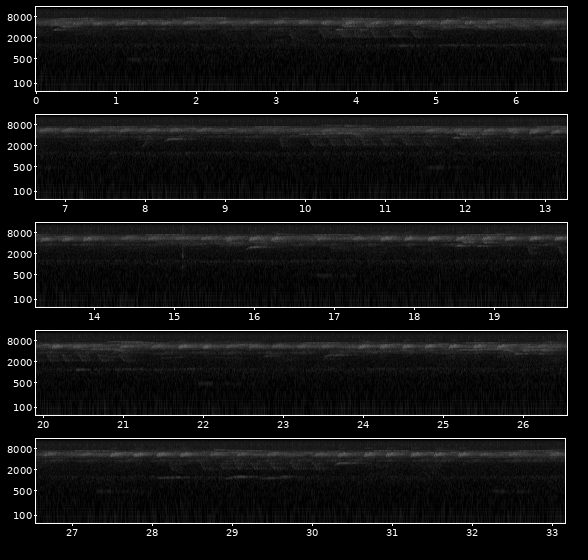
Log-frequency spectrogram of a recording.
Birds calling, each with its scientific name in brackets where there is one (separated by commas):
Bluish-fronted Jacamar (Galbula cyanescens), Undulated Tinamou (Crypturellus undulatus), White-winged Becard (Pachyramphus polychopterus), Black-throated Antbird (Myrmophylax atrothorax)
